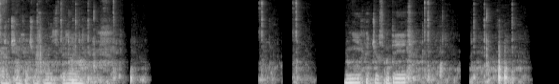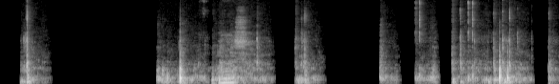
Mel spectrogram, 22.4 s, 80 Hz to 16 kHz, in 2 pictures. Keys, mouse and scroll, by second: 0.7-4.6 middle drag, 5.2-8.5 drag, 8.7-9.5 scroll down 8, 9.5-11.5 shift+middle drag, 11.5 shift+a, 17.1 shift+a, 20.2 ctrl+Tab, 20.9 1, 21.2 a, 22.0 m.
